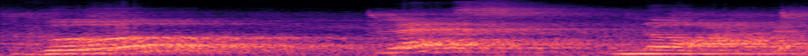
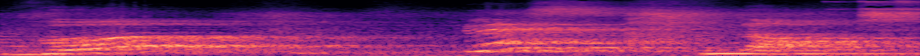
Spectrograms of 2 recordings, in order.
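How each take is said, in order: No difference in how they are said.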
